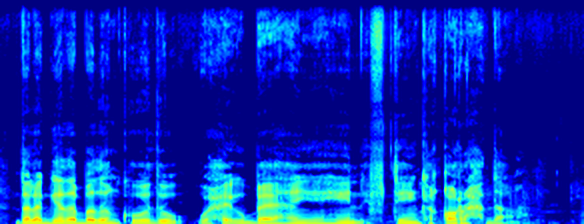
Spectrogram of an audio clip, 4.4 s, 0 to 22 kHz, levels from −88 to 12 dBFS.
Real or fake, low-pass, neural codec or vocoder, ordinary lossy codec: real; none; none; none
